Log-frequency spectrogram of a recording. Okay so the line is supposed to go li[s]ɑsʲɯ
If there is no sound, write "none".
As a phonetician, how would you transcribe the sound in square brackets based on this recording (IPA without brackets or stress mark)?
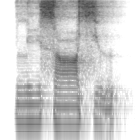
s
